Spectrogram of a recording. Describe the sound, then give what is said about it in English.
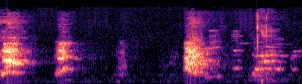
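A dog being walked past a house by a passerby barks frantically in a string of sharp, irregular bursts, about five barks over a few seconds, fairly loud with brief quiet gaps between them. “It's somebody walking by our house, and apparently their dog is going berserk.”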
